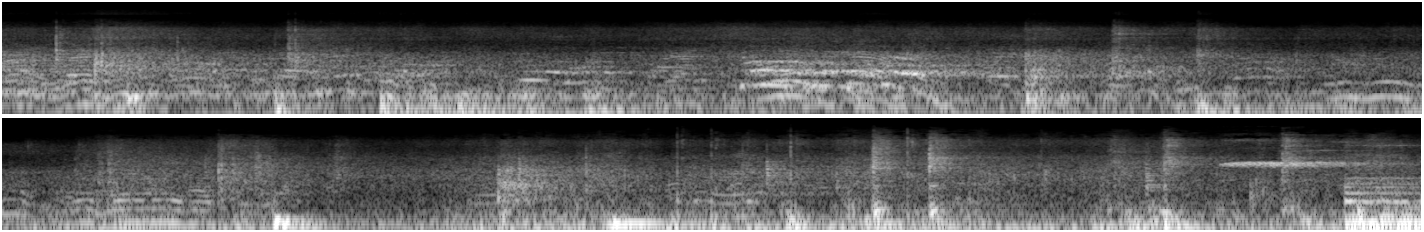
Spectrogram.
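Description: Ice hockey play: players' indistinct shouts, then sharp clacks of sticks and puck on the ice and boards, and a short referee's whistle blast near the end as play is stopped.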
